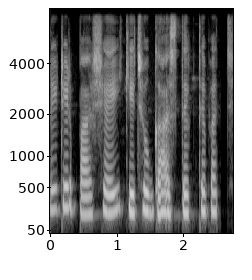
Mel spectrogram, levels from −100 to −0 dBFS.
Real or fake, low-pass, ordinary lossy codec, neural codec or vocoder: real; 7.2 kHz; none; none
